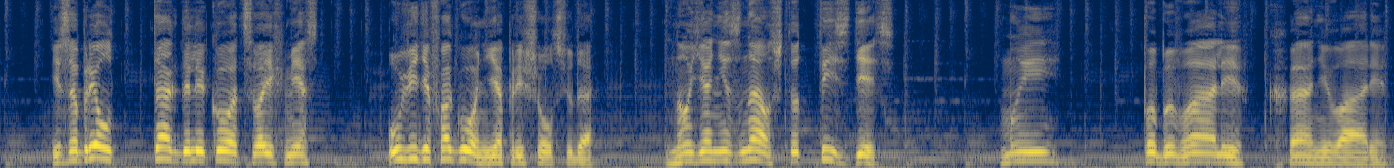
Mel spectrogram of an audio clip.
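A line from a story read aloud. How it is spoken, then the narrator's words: Timid. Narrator (Russian): робко сказала Месуа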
